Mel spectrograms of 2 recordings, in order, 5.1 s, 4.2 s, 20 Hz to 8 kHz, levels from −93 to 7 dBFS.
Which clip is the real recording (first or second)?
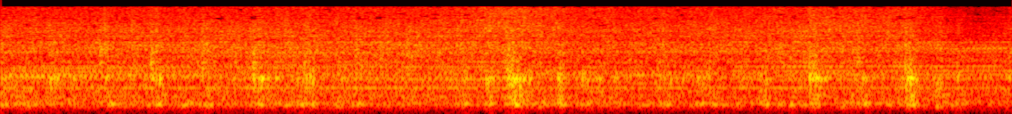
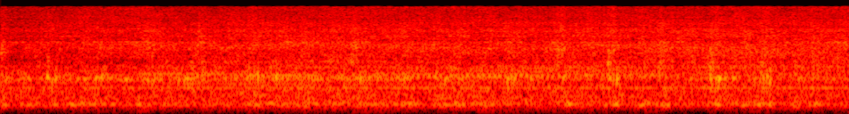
first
